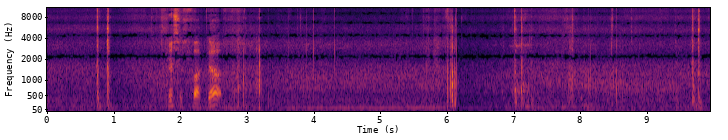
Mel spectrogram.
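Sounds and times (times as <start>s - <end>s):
low hum inside car cabin: 0.0s - 9.9s.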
